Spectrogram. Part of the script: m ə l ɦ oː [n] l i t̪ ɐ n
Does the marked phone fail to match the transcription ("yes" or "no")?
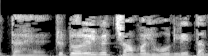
no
